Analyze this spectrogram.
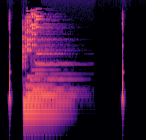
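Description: A bright game chime rings out and fades away.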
